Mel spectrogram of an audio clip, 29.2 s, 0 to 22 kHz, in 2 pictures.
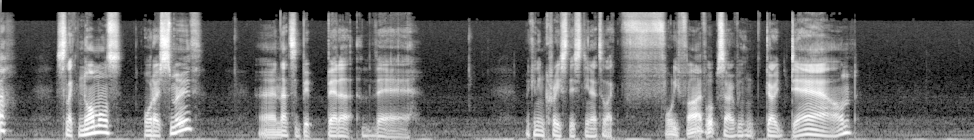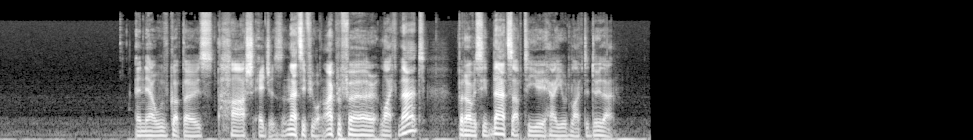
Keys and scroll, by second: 18.8 Tab, 19.2 Tab.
